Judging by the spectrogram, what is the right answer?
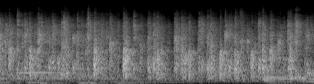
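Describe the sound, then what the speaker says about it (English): A small audience at a PTSD therapy session claps for a participant, giving a close, busy burst of applause with uneven surges that runs the whole time. "Give her a big round of applause."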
